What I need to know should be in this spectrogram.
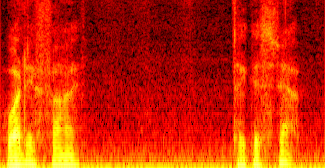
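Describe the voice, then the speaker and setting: At a very slow pace, the voice swings very widely in pitch over noticeable background noise. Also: man. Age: 70s. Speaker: executive coach. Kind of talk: casual chat. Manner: halting.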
